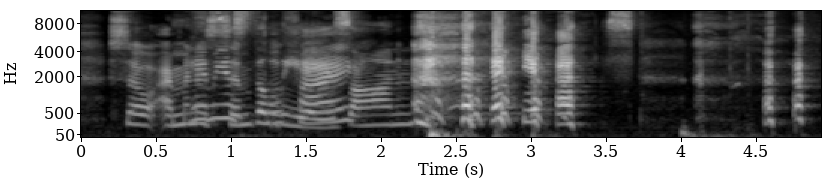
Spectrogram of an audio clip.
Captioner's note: laughs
